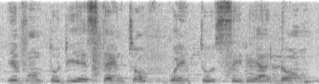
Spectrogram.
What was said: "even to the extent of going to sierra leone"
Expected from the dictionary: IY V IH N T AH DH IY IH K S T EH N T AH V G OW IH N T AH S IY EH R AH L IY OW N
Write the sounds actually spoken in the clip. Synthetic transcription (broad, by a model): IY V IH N T AH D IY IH S T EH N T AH F G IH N T AH S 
